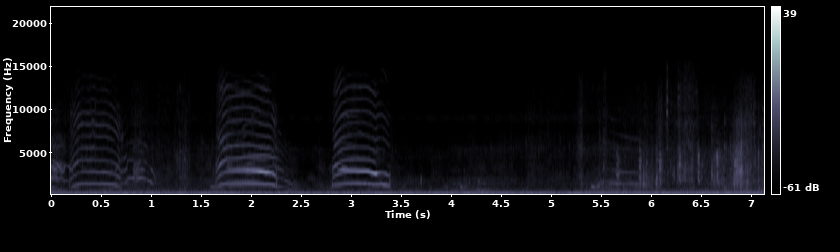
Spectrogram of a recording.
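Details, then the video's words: Kitten giving three clear, high, arched meows about a second apart, each rising then dropping, followed by rustling and a few faint squeaks. "Little Kitten Adventures (New Video) - Kitty Video Meowing"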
